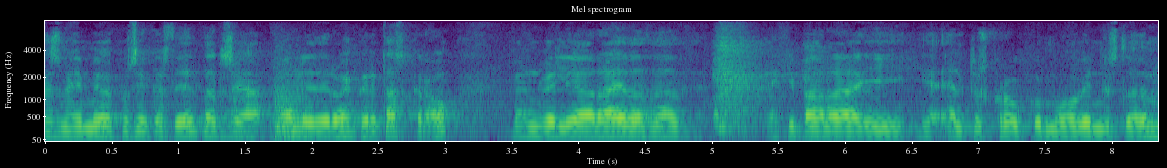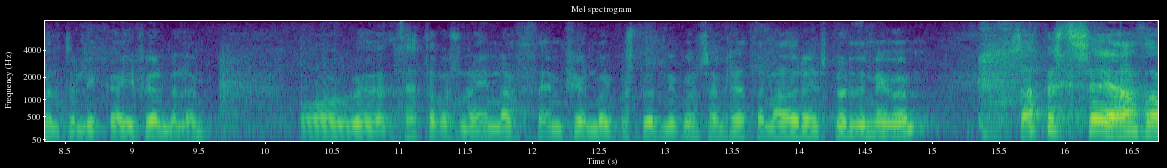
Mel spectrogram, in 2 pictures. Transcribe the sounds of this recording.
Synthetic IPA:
θɛs̬ːʏmheːjmɪʏhpʰɔsiːkast̪ɪðθaɾaseːjamaːwlɪðɛɾawejŋkvɛɾit̪askɾaw | mɛnvɪljaraːjðaθað | ɛhcɪpaːɾaiɛlt̪ʏskʰɾoːwkʏmɔɣvɪnːʏst̪œːðʏmhɛlt̪ʏɾliːkaifjœlmɛlʏm | ɔɣθɛht̪avaɾ̥uːnaejnav̥θejmfjœlmœɾkʏspʏɾt̪niŋkʏmsɛmfrɾjɛht̪amaːðʏɾejnspʏɾðɪmɪɣʏm | saht̪fɛst̪seːjahanθa

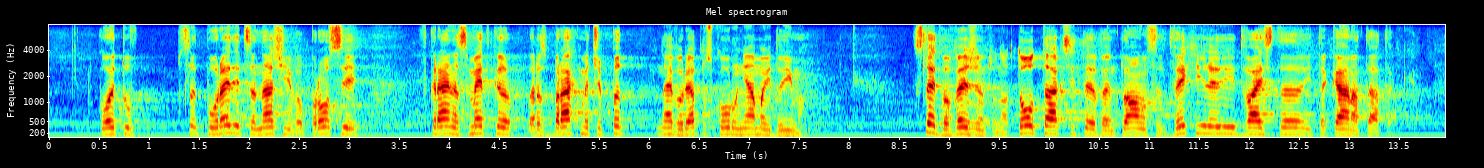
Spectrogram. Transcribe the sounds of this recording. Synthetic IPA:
kɔjt̪o | slɛt̪̚poɾɛd̪it̪sənaʃivɐpɾɔsi | fkɾajnəsmɛt̪kəɾɐzbɾaxmɛt͡ʃɛpɤt̪̚ | najvɛɾʊjat̪noskɔɾʊnʲaməid̪ɐimə̰ | slɛd̪vɐvɛʒd̪ɛnɛt̪onɐt̪ɔt̪aksit̪ɛːvɛnt̪ualˠnoslɛd̪vɛxilʲad̪iːd̪vajst̪əit̪ɐkanɐt̪at̪ək

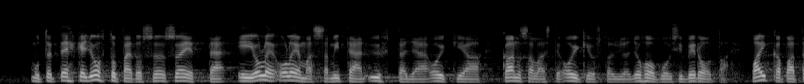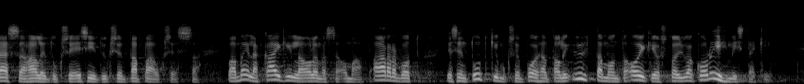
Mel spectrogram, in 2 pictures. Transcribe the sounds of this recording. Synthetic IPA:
mut̪ːet̪ːæehkæjoht̪opæːˑt̪ossɑet̪ːæeioleʔolemɑsːɑmit̪æːnyht̪æjæːoikeɑ | kɑnsɑlɑist̪eoikeust̪ɑjuɑjohoʋʋoisiʋedot̪ɑ | ʋɑikːɑpɑt̪æsːæhɑlːˑit̪ukseesit̪yksent̪ɑpɑuksesːɑ | ʋɑːmeilːækɑikilːɑoolemɑsːɑomɑt̪ɑrʋot̪jɑsent̪ut̪kimuksempoihjɑlt̪ɑoliyht̪æmont̪ɑoikeust̪ɑjuɑkoonihmist̪æki

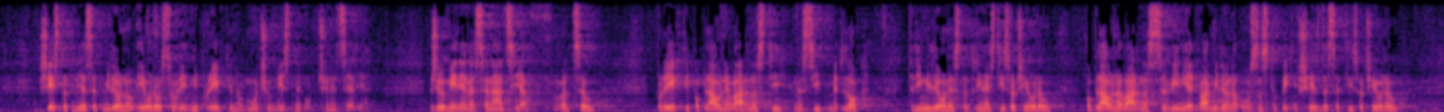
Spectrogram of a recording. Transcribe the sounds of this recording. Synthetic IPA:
ʃeːst̪ɔt̪ɾid̪ɛsɛt̪miljoːnɔwʔewɾɔwsɔɾeːd̪nipɾɔjeːk̚t̪inaɔbmoːt͡ʃjumest̪nɛʔo̰ːpt͡ʃinɛt̪sɛ̰ljɛ̰ | ʒeɔmeːnjɛnasanaːt̪sijaʋəɾt̪sɛw | pɾɔjeːkt̪ipɔplaːwnɛʋaːɾnɔst̪inasipmɛd̪lɔk | t̪ɾiːmiljoːnɛst̪oːt̪ɾiːnajst̪ːisɔt͡ʃewɾɔw | pɔplaːwnaʋaːɾnɔst̪sɛʋinijɛd̪ʋaːmiljoːnaʔoːsəmst̪ɔpeːt̪inʃeːzd̪ɛsɛt̪ːiːsɔt͡ʃewɾɔw

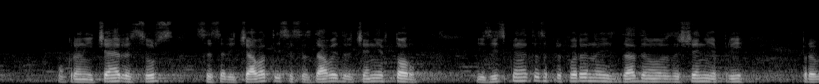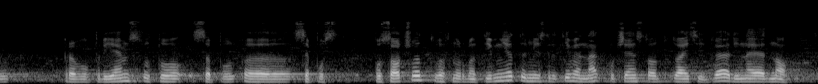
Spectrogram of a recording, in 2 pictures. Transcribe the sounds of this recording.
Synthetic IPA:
oɡɾɐnit͡ʃɛnɾɛsuɾssɛzɐɾit͡ʃavət̪isɛsɐzd̪avəizɾɛt͡ʃɛniɛft̪ɔɾo | iziskvɐniɛt̪əzɐpɾɛxvɤɾlʲɛnɛizd̪ad̪ɛnoɾɐzɾɛʃɛniɛpɾi | pɾ | pɾɐvopɾiɛmst̪vot̪osə | sɛpo | posɔt͡ʃvət̪vɐfnoɾmɐt̪ivnijət̪ɐd̪mʲinist̪ɾɐt̪ivɛnːak̚t̪̚pot͡ʃlɛnst̪ɔd̪d̪vajsɛid̪vɛɐlinɛːd̪nɔ

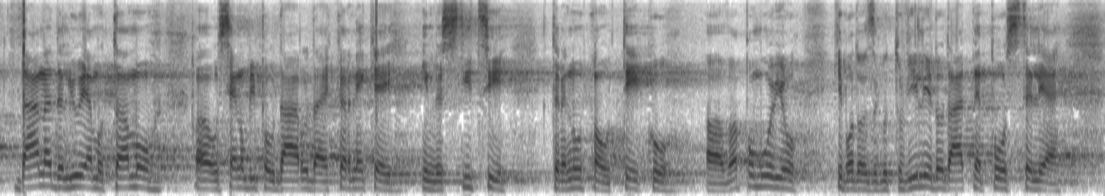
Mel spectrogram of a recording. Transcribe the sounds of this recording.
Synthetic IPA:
d̪anad̪aljuːjɛmɔt̪amu | wsɛːnɔbipɔwd̪aːɾid̪ajɛkəɾneːkɛjinʋɛst̪iːt̪si | t̪ɾɛnut̪nɔwt̪eːku | ʋəpɔmuːɾju | kiboːd̪ɔzaɡɔt̪ɔʋiːlid̪ɔd̪aːt̪nɛpoːst̪ɛljɛ

